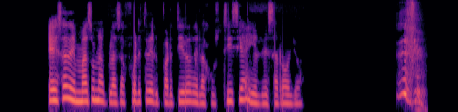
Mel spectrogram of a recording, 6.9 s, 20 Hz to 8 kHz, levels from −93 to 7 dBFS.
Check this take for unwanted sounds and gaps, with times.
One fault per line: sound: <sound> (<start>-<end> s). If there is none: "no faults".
sound: sneeze (5.9-6.4 s)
